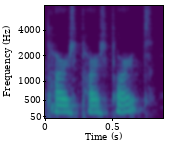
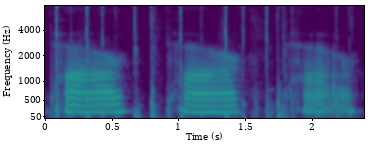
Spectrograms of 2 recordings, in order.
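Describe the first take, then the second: First: The three forms end in different sounds. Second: The three forms sound exactly alike. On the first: This is only how to think of the spelling. The speaker calls it wrong. "just so you can hear the difference, but don't say that out loud" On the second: This is how it is actually spoken. The speaker calls it right. "out loud, they all sound the same"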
